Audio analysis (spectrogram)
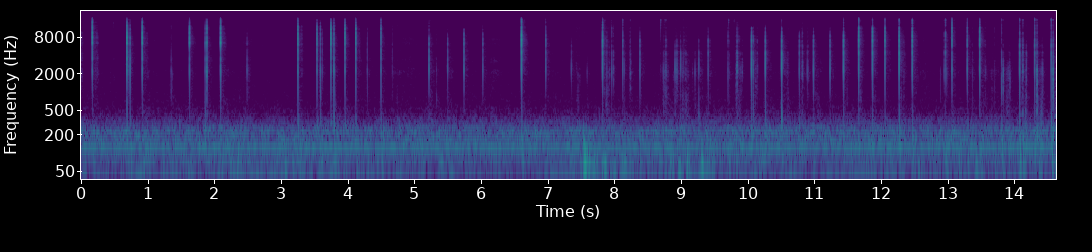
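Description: Someone taps a fingernail and fingertip along the side rail of a clear plastic phone case with charms on it. The result is a steady stream of sharp, bright, very short clicks at an irregular pace. A constant low hum around 62 Hz runs underneath.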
